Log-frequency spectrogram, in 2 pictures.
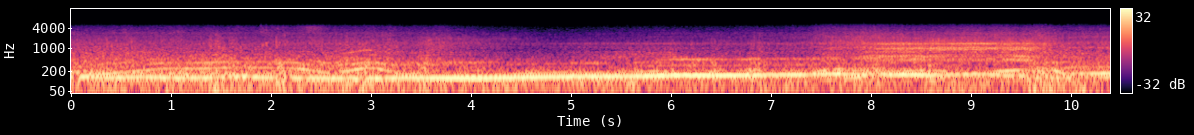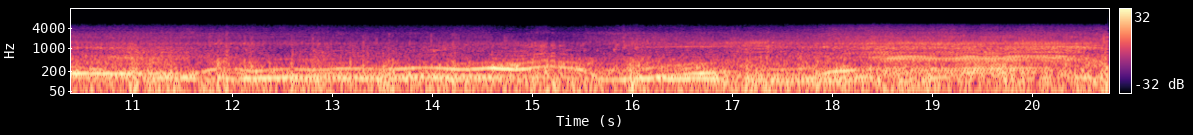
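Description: Tyres churn through loose sand.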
